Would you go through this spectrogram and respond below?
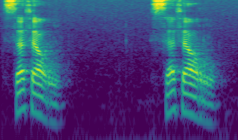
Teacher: Ikkita yo'g'onning orasida fa'ning ingichkaligini yaxshilab bildirishimiz kerak.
